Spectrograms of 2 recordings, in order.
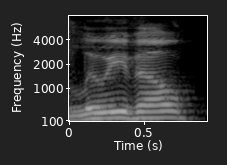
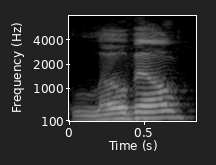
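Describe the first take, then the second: First: The name is said in the usual outsider way. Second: The name is shortened to a clipped Lowville form. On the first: This is how outsiders usually say it. "Everybody else says Louisville" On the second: This is another way outsiders say it. "or they say Lowville"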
